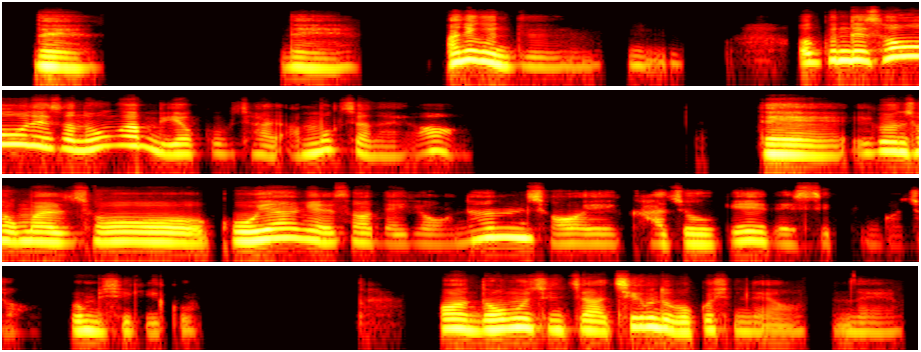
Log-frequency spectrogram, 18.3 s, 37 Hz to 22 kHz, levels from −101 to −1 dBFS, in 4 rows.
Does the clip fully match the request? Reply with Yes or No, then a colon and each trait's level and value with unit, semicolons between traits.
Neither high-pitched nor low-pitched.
Yes: medium, 180 Hz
